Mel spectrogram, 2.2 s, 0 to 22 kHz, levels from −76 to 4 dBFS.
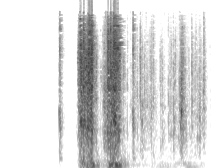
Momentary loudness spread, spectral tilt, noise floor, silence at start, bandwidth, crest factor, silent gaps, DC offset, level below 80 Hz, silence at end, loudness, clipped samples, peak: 21 LU; 1.5 dB/octave; -34 dBFS; 0.6 s; over 20 kHz; 16 dB; 0.69-0.73 s; under 0.1%; -40 dBFS; 0.35 s; -9 LUFS; 0.5%; 0 dBFS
